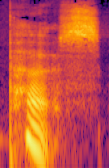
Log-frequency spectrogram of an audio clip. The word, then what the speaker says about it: Pierce: Man hört den ironischen Ton des Gedichts, denn Frederick Pierce, der 14. Präsident der Vereinigten Staaten und der einzige, der aus New Hampshire kam, muss natürlich nur deshalb Perse ausgesprochen werden, damit er sich wohl oder übel auf Verse reimt.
